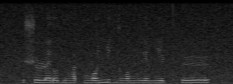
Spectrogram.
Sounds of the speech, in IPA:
ʃ ʏ ɭ ɛ ɾ o dʱ a k ŋ ɔ ɲ e ɡʱ ɔ ŋ ɣ e v i ʈʰ ʏː

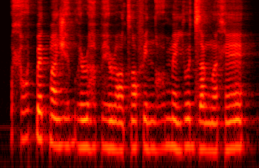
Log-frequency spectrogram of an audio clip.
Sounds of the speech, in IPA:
x ɑ̤ k͡p ɜ k͡p ã ʒ ɛ̤ ɡʷ ɛ̤ ɹ a̤ p ɛ̤ ɹ ɑ̃ t͡s ɑ̃ f e n ɑ̤ m ɛ̃ j ʊ d͡z a ŋʷ ã x ɛ̃

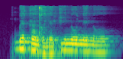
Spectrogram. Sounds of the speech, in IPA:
ɡ͡b ɛ˦ k ã˧ d o˨ j ɛ̃˨ k i˧ n o˧ n e˧ n o˦

